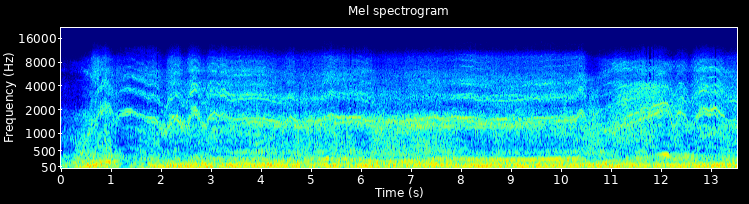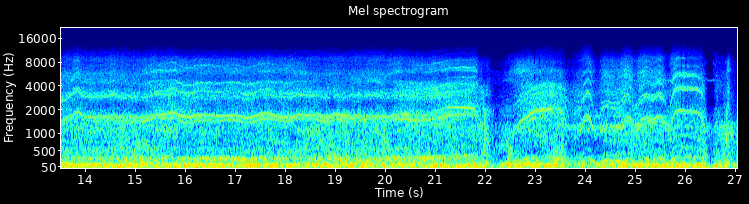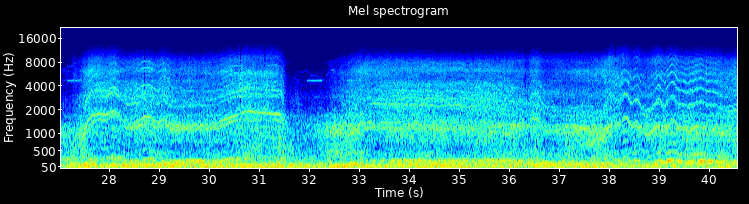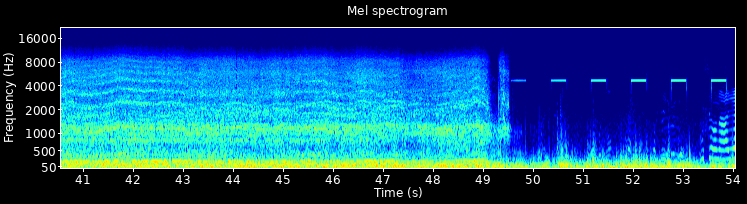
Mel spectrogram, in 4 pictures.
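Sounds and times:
quadcopter motors whining: 0.0s - 54.0s.

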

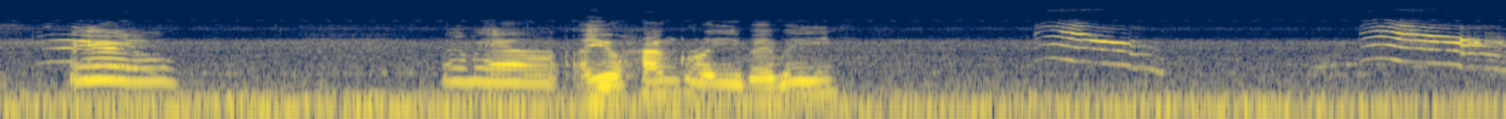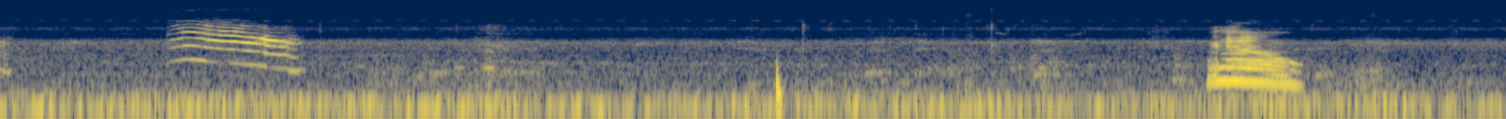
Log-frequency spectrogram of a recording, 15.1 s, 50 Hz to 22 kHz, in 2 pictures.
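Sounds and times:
kitten meowing: 0.1s - 0.9s, 5.2s - 5.8s, 6.7s - 7.6s, 8.3s - 9.1s.

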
